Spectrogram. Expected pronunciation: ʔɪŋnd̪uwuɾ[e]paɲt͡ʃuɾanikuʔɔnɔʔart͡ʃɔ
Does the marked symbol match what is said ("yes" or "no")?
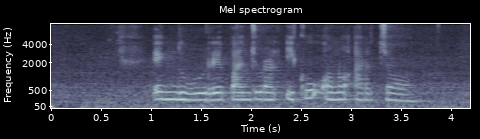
yes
